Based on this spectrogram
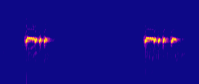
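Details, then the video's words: Zebra dove newly caught by luring, now singing: two short bubbling phrases of three to five rapid coo notes, separated by more than two seconds of silence. "ketika perkutut hasil pikat mulai keluarkan suara asli nya"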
